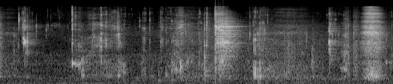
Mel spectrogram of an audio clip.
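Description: A young woman slurps and chews food.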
